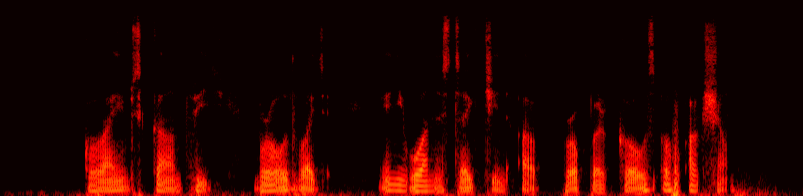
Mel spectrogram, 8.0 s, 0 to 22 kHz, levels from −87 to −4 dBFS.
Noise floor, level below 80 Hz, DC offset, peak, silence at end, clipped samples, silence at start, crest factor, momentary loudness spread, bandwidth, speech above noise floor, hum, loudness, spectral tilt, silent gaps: -76 dBFS; -60 dBFS; under 0.1%; -26 dBFS; 0.6 s; under 0.1%; 0.75 s; 20 dB; 8 LU; 16.5 kHz; 32 dB; none; -45 LUFS; -6.5 dB/octave; none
